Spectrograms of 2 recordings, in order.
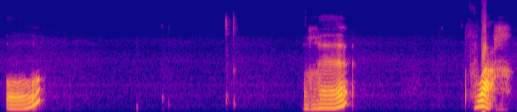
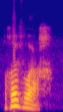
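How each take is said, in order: First: "Au... re... voir" with long pauses between the parts; separated for dictation. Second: Said in the usual way. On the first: Shown as a demonstration. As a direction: dictate "revoir" slowly, split as re, then voir. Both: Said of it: "on ne colle pas".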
